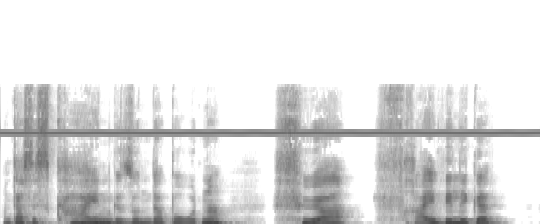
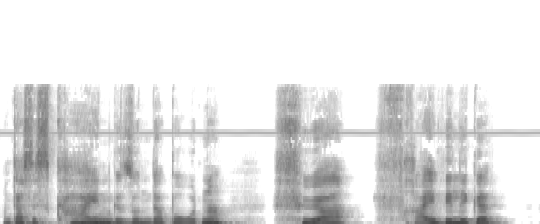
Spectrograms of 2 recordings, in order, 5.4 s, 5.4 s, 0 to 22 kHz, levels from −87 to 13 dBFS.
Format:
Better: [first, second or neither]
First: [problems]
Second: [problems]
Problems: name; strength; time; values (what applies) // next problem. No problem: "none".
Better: second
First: high-pitched whine; loud; throughout; 9 kHz, 7 dB below the speech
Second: high-pitched whine; faint; throughout; 9 kHz, 35 dB below the speech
